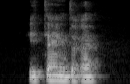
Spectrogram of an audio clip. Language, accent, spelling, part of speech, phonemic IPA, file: French, Canada, éteindraient, verb, /e.tɛ̃.dʁɛ/, LL-Q150 (fra)-éteindraient.wav
- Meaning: third-person plural conditional of éteindre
